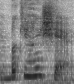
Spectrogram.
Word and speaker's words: Buckinghamshire: região de buenos aires na verdade é boca encher se escreve buckinghamshire mas cala a boca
